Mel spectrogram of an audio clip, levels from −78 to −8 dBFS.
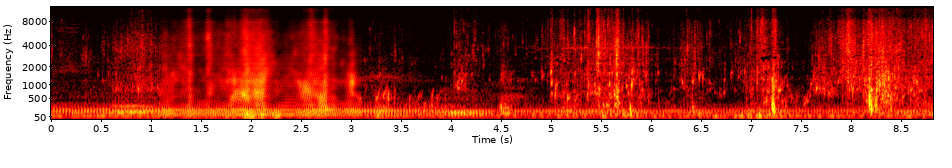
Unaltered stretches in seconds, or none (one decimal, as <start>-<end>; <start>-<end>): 0.0-1.1; 3.1-8.8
